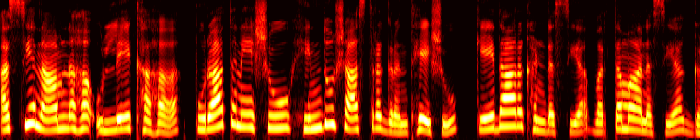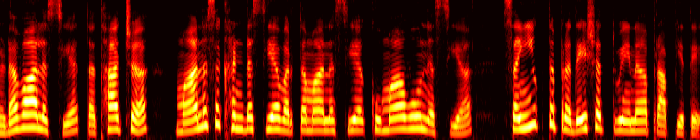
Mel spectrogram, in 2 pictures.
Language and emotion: Sanskrit, neutral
